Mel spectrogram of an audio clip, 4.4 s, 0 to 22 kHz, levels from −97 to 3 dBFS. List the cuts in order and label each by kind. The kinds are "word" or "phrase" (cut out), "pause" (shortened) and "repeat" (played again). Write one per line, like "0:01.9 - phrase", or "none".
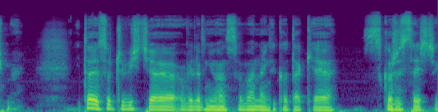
0:02.0 - word
0:02.7 - word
